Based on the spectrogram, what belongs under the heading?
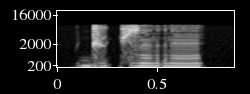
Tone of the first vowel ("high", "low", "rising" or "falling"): high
